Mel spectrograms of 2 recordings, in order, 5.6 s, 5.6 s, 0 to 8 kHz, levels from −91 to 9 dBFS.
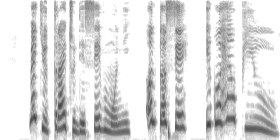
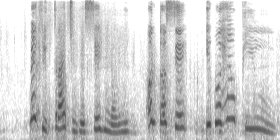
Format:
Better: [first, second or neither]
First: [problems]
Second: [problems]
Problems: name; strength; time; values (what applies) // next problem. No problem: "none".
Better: first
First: none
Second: noise reduction (neural separator model SepFormer DNS4)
